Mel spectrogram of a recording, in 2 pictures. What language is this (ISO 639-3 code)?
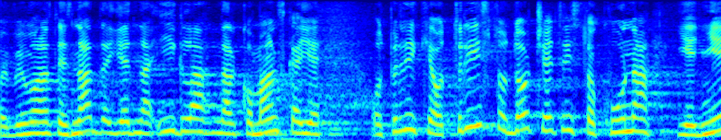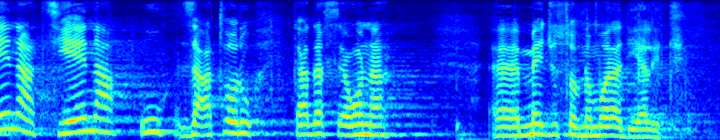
hrv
